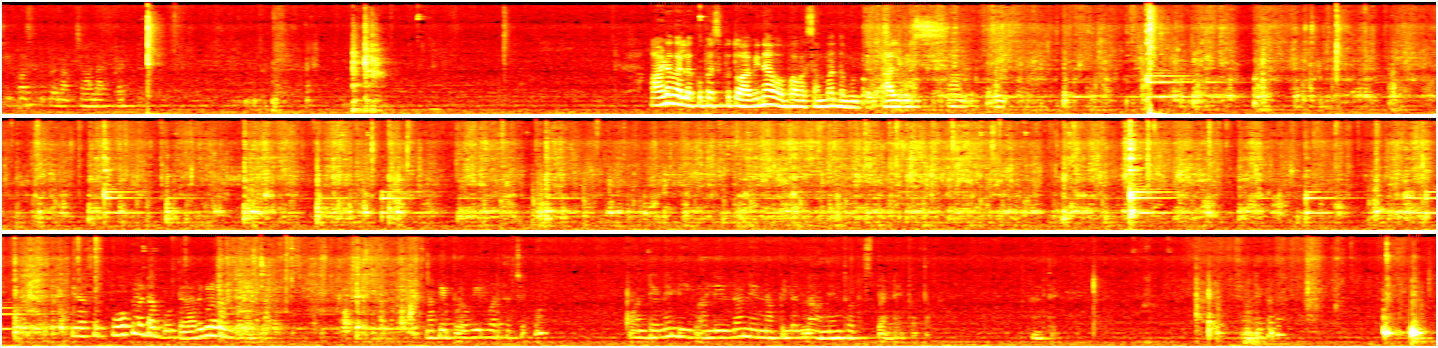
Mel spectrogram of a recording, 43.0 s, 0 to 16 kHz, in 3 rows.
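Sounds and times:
oil sizzling: 6.6 - 37.4
spoon scraping metal pot: 8.4 - 29.7, 30.7 - 33.0
spoon clanging on pot: 9.8 - 29.4.

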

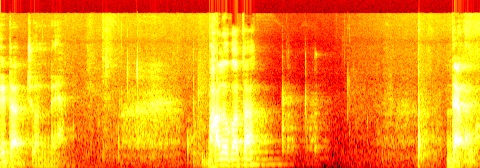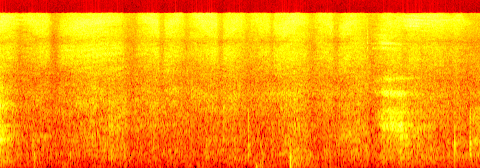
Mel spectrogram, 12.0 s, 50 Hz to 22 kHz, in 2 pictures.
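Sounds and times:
cloth rubbing on whiteboard: 5.6 - 12.0.

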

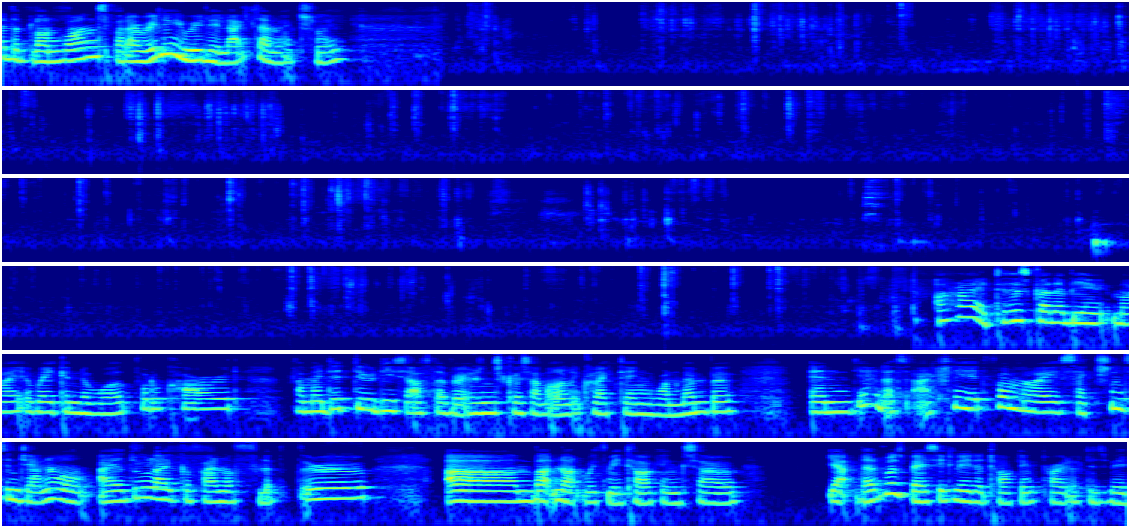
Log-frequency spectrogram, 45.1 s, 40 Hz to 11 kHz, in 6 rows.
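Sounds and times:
plastic binder pages crinkling: 2.9 - 28.8.

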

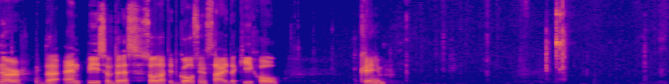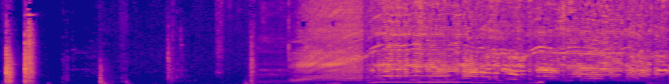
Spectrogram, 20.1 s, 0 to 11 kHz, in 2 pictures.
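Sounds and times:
rotary tool motor whining: 14.4 - 20.0.

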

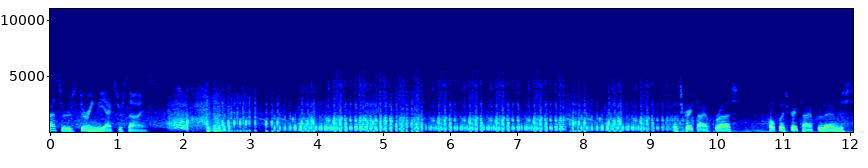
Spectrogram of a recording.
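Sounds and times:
rapid automatic gunfire: 2.1 - 10.1.

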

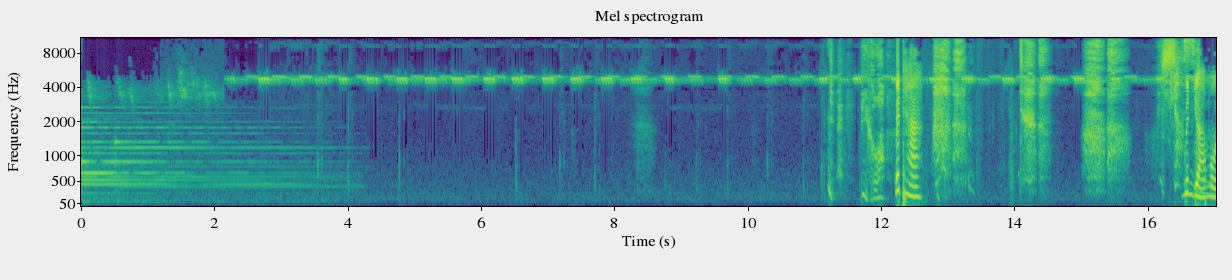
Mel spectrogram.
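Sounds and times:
held music chord: 0.0 - 3.9
crickets chirping: 1.9 - 17.0.

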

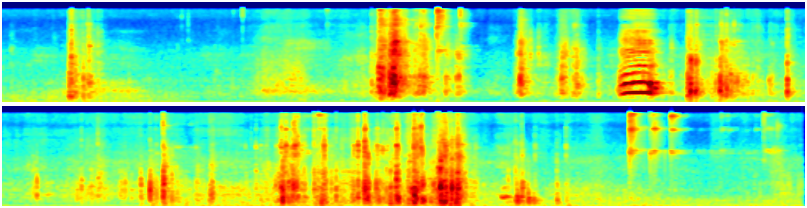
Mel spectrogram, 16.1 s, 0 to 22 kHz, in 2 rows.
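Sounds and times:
wooden pencils clattering on tile: 3.7 - 16.0
toddler high vocal sound: 6.2 - 6.7.

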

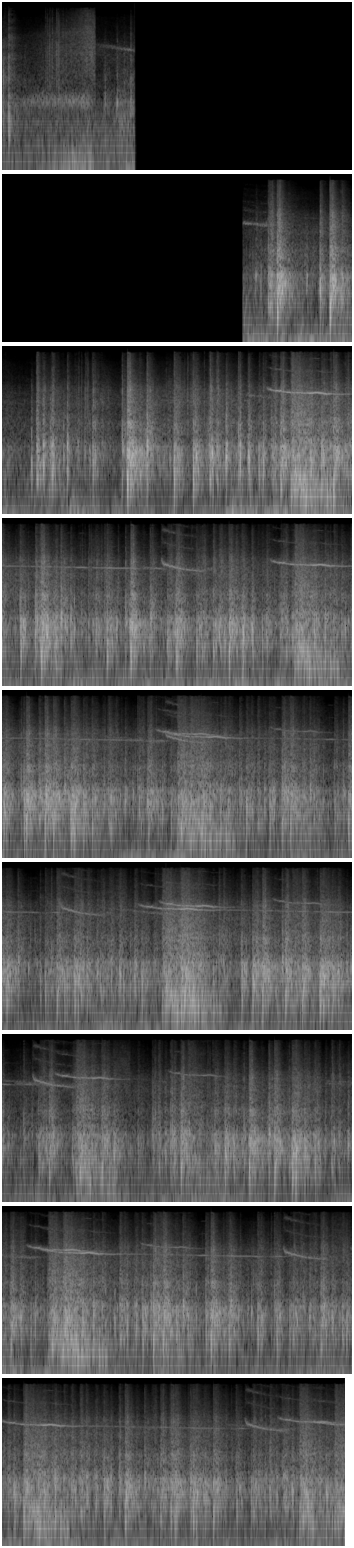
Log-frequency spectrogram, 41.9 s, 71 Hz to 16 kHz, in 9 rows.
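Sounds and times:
firework whistles: 0.0 - 1.8, 7.9 - 9.3, 12.1 - 41.9
fireworks crackling and banging: 0.0 - 1.8, 7.9 - 41.9.

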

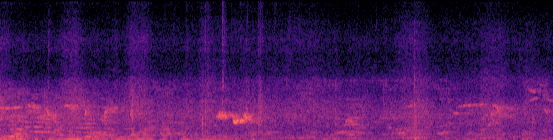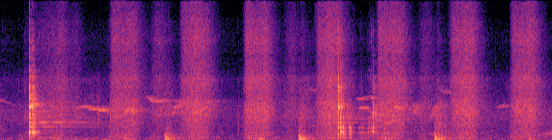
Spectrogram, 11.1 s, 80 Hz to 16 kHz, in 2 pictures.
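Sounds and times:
fruit clinking against steel bowl: 5.7 - 6.6, 8.9 - 9.5.

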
